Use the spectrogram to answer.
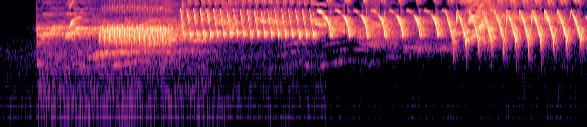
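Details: Singing canary kept as a songbird, its song meant to stir other canaries into breeding mood and join in; a long steady trill gives way to fast repeated rising notes, then rapid descending strokes about three per second.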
